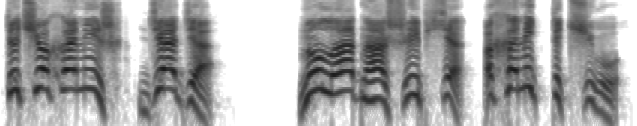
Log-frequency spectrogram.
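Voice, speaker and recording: A man's voice: on the high side, wildly swooping pitch, takes it slowly, dry recording, studio quality, voice pushed up, full character voice. A man voicing a drunk, rowdy young village accordion player who hollers brashly and slurs his words. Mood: indignant. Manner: loud, slurred, brash hollering.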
